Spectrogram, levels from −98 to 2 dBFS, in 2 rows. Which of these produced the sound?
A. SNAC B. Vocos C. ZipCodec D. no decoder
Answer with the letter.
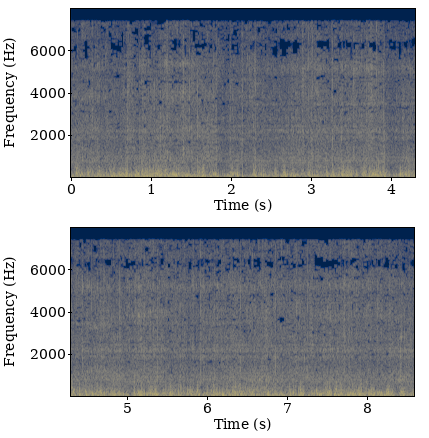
D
